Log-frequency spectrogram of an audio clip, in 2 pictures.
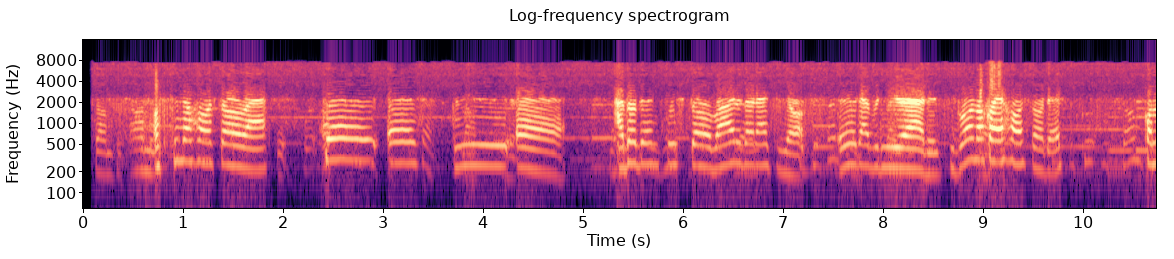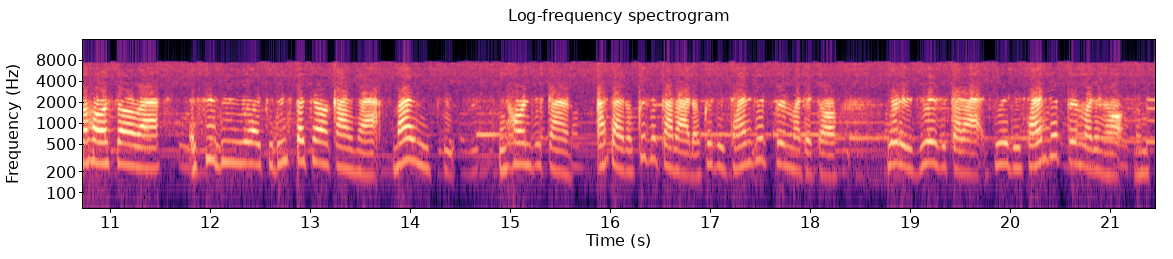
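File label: Japanese End ID->SKJ (women); awr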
